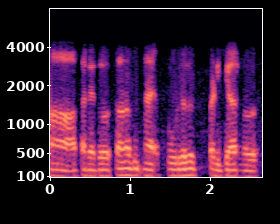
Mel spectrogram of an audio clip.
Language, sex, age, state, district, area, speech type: Malayalam, male, 30-45, Kerala, Ernakulam, rural, conversation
